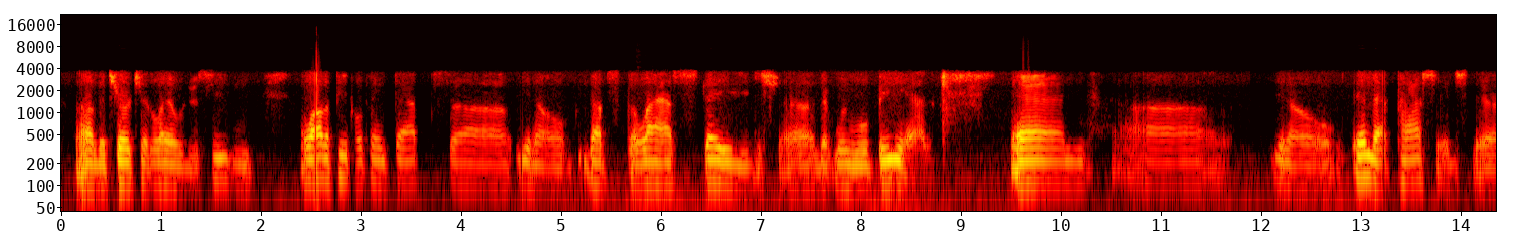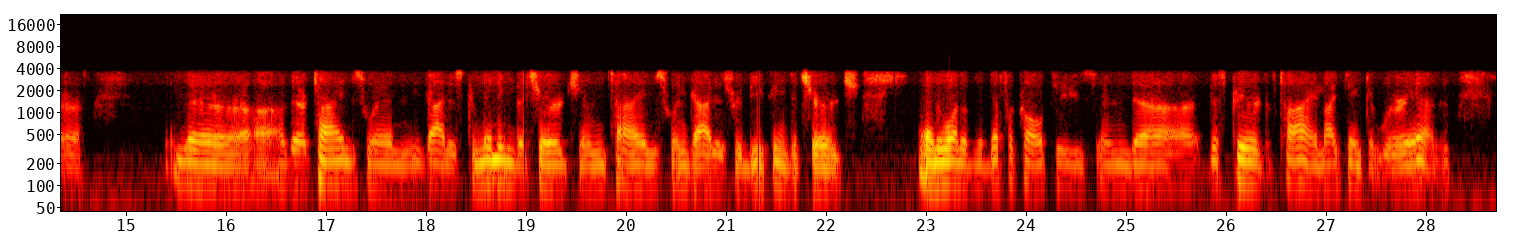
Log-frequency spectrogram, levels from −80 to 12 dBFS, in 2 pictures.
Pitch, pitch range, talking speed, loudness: 100 Hz, 95-110 Hz, 140 wpm, -25 LUFS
